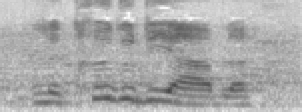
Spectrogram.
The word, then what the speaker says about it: Le Trou du Diable: Le Trou du Diable.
